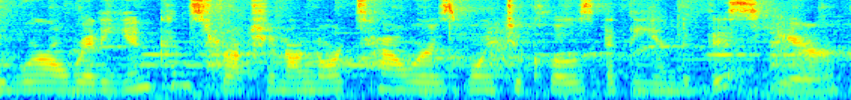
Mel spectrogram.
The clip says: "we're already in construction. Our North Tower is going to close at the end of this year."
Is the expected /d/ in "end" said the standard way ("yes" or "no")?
yes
